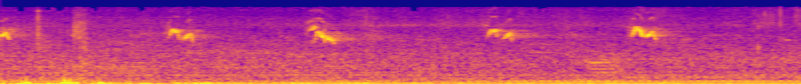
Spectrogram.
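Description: A songbird calling repeatedly: about five short, high, downward-sliding chirps, roughly one a second, over a steady low hum and a brief low rumble near the start.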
